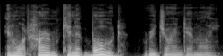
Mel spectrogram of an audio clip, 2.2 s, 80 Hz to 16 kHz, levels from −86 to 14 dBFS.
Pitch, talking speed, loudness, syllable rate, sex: 115 Hz, 215 wpm, -16 LUFS, 6.1 syllables/s, male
